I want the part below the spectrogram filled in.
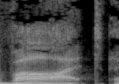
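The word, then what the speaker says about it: Vogt: Okay, so anyway, Mr. Vaught, and it's V-O-G-T, forgive me if I pronounce it wrong. I'm just going to act like the G is silent. But Steven Vaught came to the plate,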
